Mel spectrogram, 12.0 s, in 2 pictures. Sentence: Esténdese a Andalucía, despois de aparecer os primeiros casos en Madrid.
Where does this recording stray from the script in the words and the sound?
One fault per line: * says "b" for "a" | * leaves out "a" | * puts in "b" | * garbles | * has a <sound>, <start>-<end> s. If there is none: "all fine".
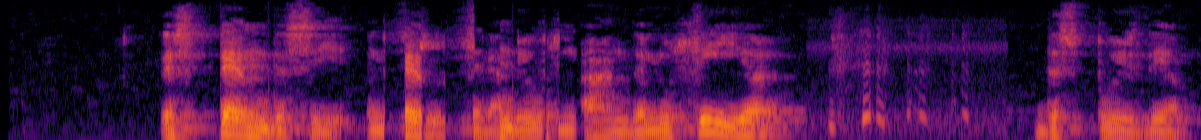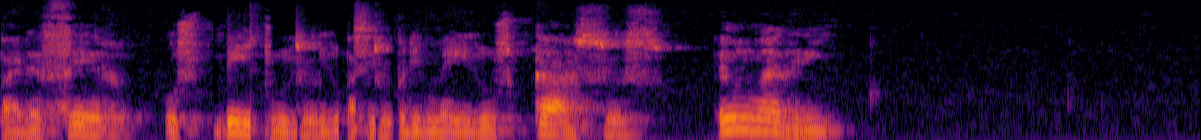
* garbles
* has a laugh, 4.1-4.9 s
* garbles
